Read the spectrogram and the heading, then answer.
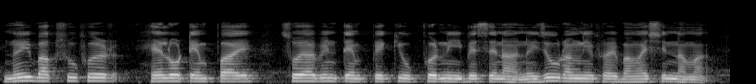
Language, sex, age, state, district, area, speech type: Bodo, male, 30-45, Assam, Kokrajhar, urban, read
